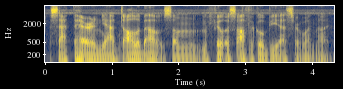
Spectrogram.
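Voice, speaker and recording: A man playing an obsessive, unstable yandere roommate in an audio roleplay, with an intimate, halting delivery. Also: dark tone. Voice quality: low, gravelly. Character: obsessive male yandere roommate, soft-spoken, darkly devoted, unstable. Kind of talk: boyfriend ASMR audio roleplay.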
